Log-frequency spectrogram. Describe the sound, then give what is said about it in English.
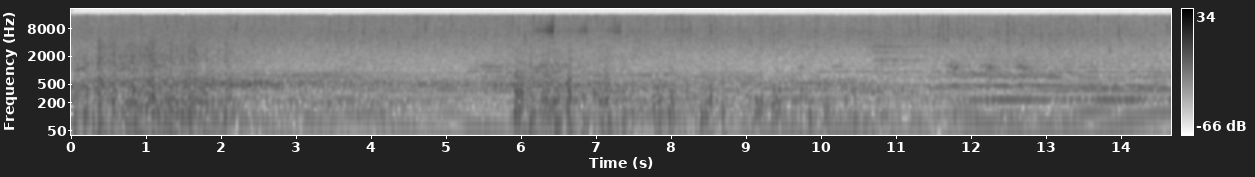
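Heavy rain pours steadily while deep thunder rumbles and rolls, with a loud crack of thunder partway through before the low rumbling continues under the hiss of the downpour. “Somewhere along the 550-mile planned flight path, the plane disappeared in a rainstorm.”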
